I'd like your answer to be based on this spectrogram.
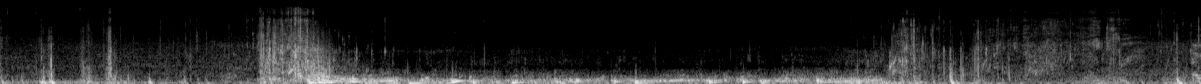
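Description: High, rough sea waves surge and crash near a swimmer off a Greek shore, a loud churning wash with two bright splashing bursts rising over steady rumbling water.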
